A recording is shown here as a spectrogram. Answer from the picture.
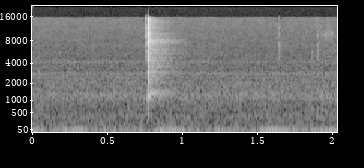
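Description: A single sharp click about three quarters of a second in, with two faint ticks later, over a low steady hum.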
